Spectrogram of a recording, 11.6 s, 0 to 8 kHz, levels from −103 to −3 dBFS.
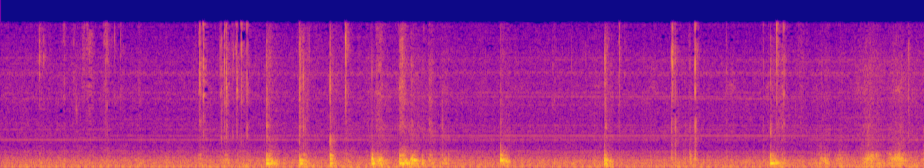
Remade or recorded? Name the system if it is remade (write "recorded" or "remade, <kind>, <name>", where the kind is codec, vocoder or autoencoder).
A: recorded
